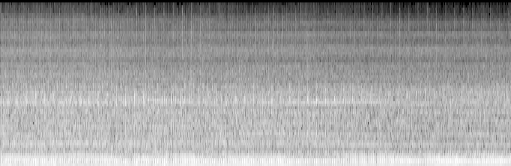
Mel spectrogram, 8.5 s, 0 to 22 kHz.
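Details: Mini petrol engine at idle after timing chain, tensioner and piston ring replacement: a slightly uneven idle with a light quick ticking tap that disappears above 1200 rpm and a slight miss the scanner does not pick up; cause unclear.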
